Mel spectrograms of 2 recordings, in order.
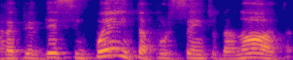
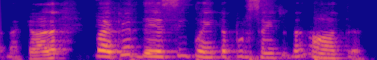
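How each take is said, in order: First: "vai perder cinquenta por cento da nota?" asked as a question, stress on "cinquenta"; doubtful question. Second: "vai perder cinquenta por cento da nota" stated flatly, falling at the end, stress on "vai"; firm statement. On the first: School coordinator voicing a parent's doubt, asking it as a question. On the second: School coordinator answering the parent's doubt with a firm statement. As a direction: settle it as a firm fact. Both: Shown as a demonstration.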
